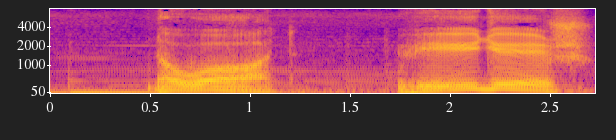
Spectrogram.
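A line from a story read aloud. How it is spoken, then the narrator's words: Tiger's growl. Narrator (Russian): зарычал тигр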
